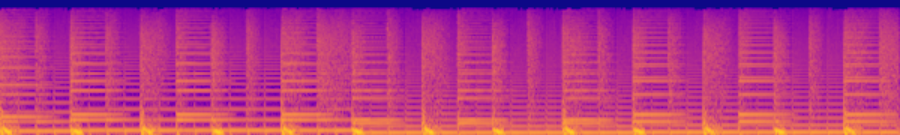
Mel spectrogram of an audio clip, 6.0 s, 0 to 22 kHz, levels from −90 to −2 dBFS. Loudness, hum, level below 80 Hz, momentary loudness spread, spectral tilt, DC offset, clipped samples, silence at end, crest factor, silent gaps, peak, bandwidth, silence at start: -22 LUFS; none; -34 dBFS; 2 LU; -5 dB/octave; under 0.1%; under 0.1%; 0 s; 16 dB; none; -6 dBFS; 17 kHz; 0 s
